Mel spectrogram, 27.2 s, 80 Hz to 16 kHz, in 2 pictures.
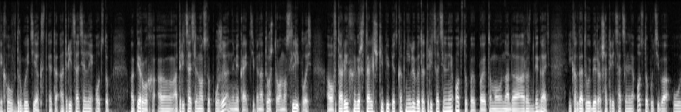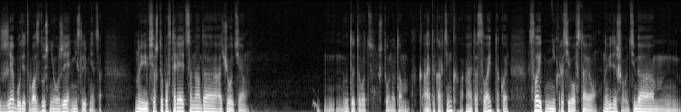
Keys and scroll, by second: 15.1 F1, 15.8 shift+o, 17.0 space, 17.6 shift+o, 19.6-21.4 typing, 22.5 space, 25.3 shift+p.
